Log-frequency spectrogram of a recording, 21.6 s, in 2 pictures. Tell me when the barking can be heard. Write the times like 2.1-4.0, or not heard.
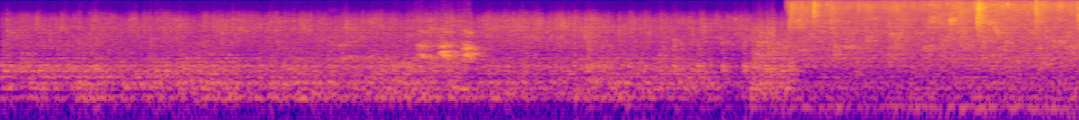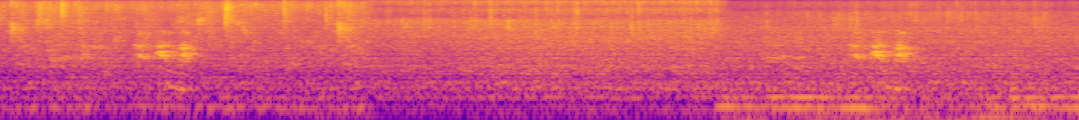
3.2-4.8, 11.2-12.7, 18.4-19.9.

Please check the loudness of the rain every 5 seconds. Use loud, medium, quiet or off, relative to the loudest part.
medium, medium, loud, loud, loud.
